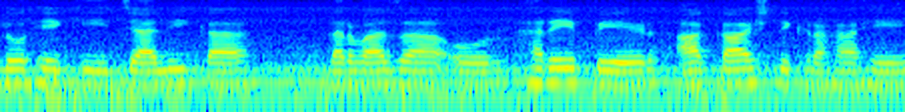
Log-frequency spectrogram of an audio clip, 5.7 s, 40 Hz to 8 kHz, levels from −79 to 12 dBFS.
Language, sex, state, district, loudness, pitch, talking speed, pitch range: Hindi, female, Goa, North and South Goa, -29 LUFS, 140 Hz, 125 wpm, 135-150 Hz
